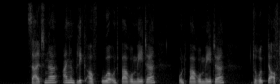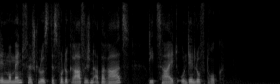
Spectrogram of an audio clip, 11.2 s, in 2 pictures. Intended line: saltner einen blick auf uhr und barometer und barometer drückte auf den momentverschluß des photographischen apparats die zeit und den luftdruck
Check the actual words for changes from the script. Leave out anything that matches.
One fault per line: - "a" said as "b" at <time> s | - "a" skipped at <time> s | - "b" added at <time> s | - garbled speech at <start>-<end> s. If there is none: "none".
none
